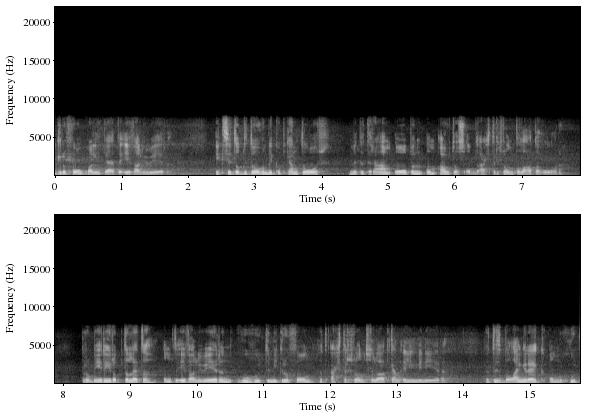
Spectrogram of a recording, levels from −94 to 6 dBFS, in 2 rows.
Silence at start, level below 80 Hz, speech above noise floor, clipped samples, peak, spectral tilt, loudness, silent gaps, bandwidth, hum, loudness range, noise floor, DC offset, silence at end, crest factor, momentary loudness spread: 0 s; -68 dBFS; 28 dB; under 0.1%; -2 dBFS; -6 dB/octave; -19 LUFS; none; 7.8 kHz; none; 4 LU; -46 dBFS; under 0.1%; 0 s; 16 dB; 11 LU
